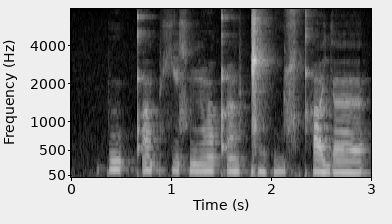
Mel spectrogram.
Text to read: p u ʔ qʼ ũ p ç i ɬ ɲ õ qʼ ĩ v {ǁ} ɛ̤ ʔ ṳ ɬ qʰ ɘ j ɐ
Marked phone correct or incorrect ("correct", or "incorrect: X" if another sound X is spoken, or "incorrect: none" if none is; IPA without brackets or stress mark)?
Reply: correct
